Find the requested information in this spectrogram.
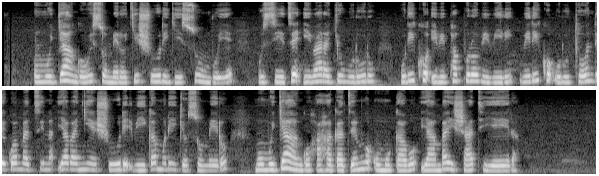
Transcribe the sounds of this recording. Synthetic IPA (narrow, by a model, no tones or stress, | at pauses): umuɾɟaːŋɡo̞wiso̞me̞ɾo̞ɾɟiʃuːɾiɟiːsuːmbuje̞ | usize̞ʔiβaɾaɾɟuβuɾuɾu | uɾikʰo̞ʔiβipapuɾo̞βiβiɾiβiɾikʰo̞ʔuɾutʰo̞ːnde̞ɡwamazinajaβaɲe̞ːʃuːɾeβiːɡamuɾiːɾɟo̞so̞me̞ɾo̞ | mumuɾɟaːŋɡo̞haɦaɡaze̞mŋo̞ʔumuɡaβo̞jaːmbajeʃaːtʰije̞ːɾa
